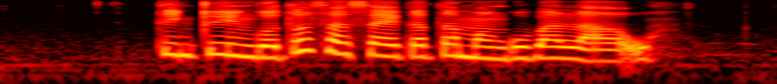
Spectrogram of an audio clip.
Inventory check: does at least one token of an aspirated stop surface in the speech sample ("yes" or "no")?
no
